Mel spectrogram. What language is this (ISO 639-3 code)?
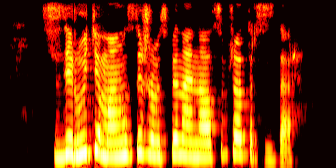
kaz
